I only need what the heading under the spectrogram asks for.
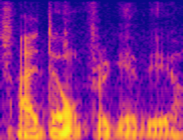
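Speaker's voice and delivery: put-on earnest delivery. Acting out a character's line after looking at the key, mock very sincere voice. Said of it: "in a very sincere voice".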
